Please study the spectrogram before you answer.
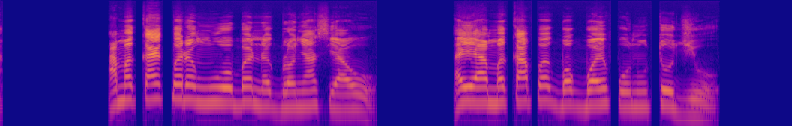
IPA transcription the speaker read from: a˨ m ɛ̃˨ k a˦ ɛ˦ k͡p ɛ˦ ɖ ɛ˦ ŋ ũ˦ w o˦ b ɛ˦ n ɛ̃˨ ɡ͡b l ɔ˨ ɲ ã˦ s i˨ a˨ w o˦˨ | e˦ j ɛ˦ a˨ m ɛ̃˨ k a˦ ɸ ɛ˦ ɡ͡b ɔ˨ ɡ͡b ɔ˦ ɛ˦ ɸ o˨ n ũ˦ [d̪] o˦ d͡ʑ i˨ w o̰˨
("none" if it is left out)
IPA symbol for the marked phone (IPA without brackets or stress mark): t̪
